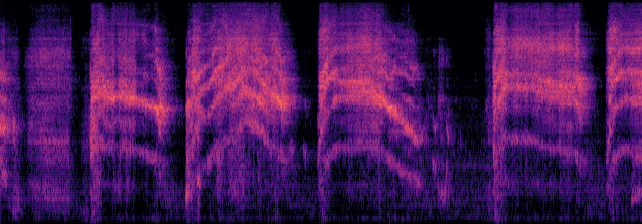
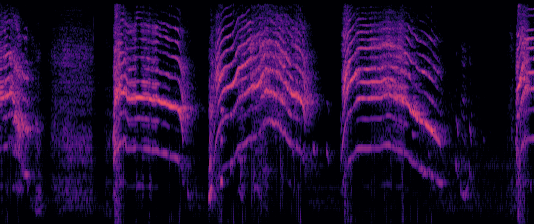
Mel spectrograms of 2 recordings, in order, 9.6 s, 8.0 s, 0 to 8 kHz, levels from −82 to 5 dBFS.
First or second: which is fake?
first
